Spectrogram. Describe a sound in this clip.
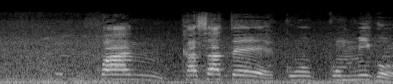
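A young man speaks with animation close to a phone microphone.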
